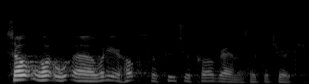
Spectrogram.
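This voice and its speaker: A man's voice: a little high, animated, a little fast. A man in his sixties hosting a live show, with a folksy storyteller's delivery, in a large church room. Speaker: host of a church radio variety show. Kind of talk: live interview and scripted reflective monologue. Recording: echoey hall with long reverb.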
